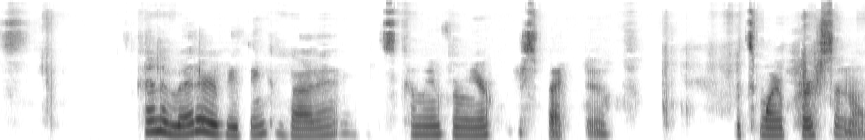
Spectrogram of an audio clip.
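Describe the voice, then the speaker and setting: A soft-spoken woman talks at a moderate pace with long, frequent pauses and big swings in loudness. The sound is dry and close, with no echo. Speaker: ASMR storyteller. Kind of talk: casual talk to camera.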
